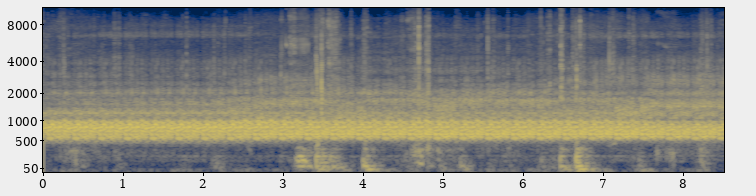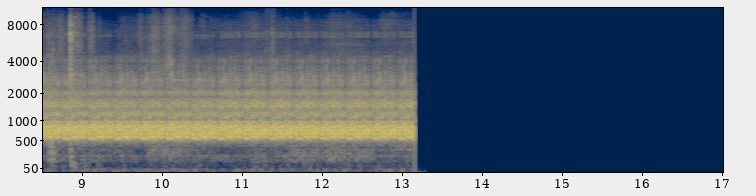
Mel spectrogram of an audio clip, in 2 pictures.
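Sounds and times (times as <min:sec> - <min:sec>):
small electric motors whirring: 0:00.0 - 0:13.2.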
